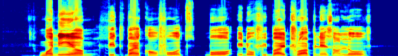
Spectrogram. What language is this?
Nigerian Pidgin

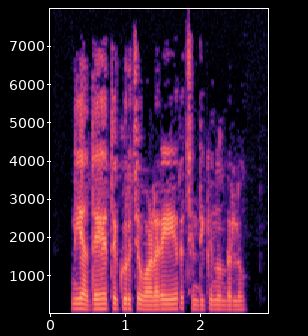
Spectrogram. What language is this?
Malayalam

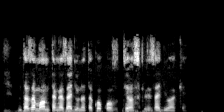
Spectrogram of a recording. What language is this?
Swahili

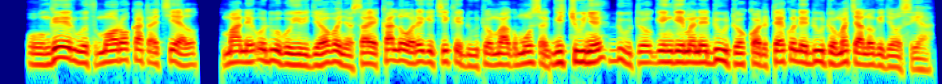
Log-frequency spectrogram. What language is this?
Luo (Kenya and Tanzania)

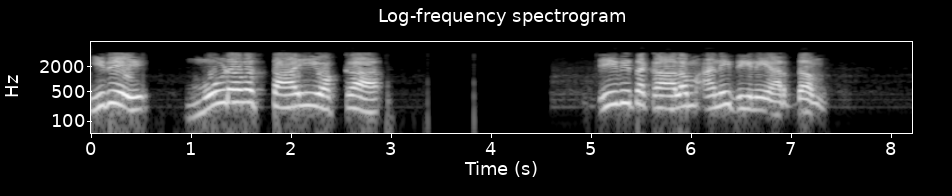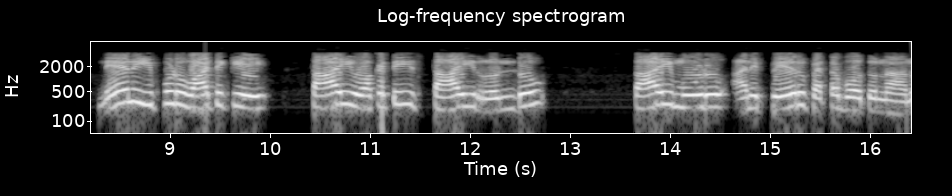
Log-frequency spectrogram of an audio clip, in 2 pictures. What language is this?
Telugu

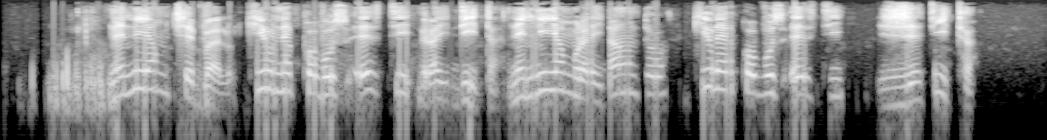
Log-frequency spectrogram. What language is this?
Esperanto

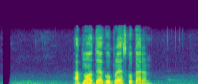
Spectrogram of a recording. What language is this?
Nepali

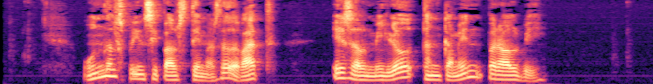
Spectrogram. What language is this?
Catalan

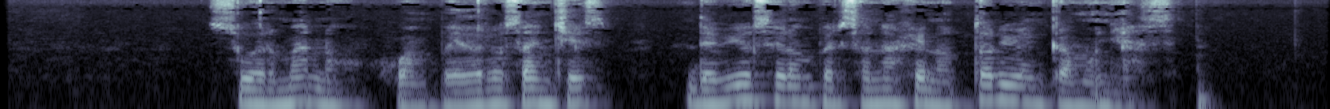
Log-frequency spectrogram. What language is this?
Spanish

